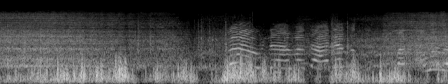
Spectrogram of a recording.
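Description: A child's high-pitched excited voice, squealing and calling out twice about halfway through, over a steady rough noise.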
